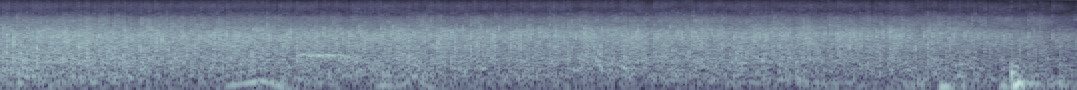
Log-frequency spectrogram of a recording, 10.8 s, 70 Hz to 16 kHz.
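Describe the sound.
Live studio audience applause in Studio 2 of Bayerischer Rundfunk after a free-improvisation concert with trombone, piano, percussion and violin: dense, loud, continuous clapping that holds steady throughout and eases slightly at the very end.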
